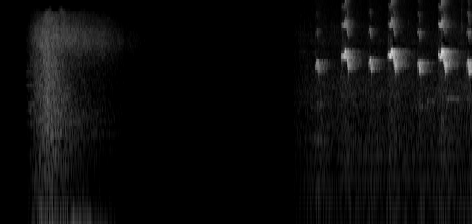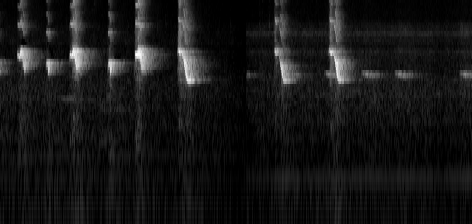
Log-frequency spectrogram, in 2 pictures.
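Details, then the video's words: A plain-throated sunbird (wiceh) learning to sing and practising its call: after a short burst of noise and about three seconds of silence, a quick run of sharp, high chirps follows, roughly two per second, with a faint steady hum behind. "PANCINGAN SUARA BURUNG WICEH KOLIBRI KELAPA BIAR BISA WICEH WICEH"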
